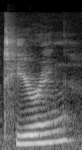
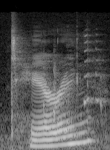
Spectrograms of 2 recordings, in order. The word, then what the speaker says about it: tearing: which usage you're using, we have tearing, like same as in clear. So I was tearing up when I heard the news. And then we also have tearing with the air diphthong, as in tearing the paper or tearing myself away.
